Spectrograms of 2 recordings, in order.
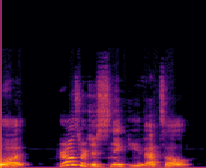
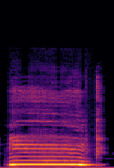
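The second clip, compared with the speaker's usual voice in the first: sudden high piercing eek, much louder; shrill scream; 11 semitones higher, 10 dB louder than usual. Acted. Startled scream from the vent. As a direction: shriek like you just saw a snake. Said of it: "A scream shot out from the vent".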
